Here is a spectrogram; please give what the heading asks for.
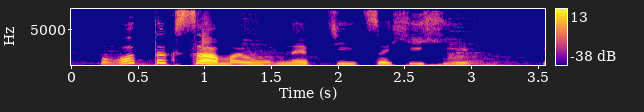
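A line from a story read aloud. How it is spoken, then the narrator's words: Thin little voice. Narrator (Russian): тоненький голосок сказал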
